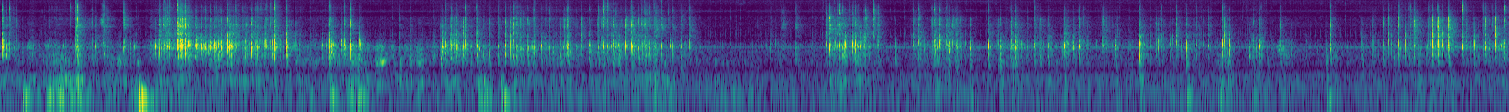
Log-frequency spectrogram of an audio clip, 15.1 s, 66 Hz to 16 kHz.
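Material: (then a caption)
Cellophane. A clear cellophane wrapping sheet, rolled into a long hollow tube, is held at both ends and pressed flat with the palm. It gives a dense, continuous run of sharp crinkles and crackles with a bright, papery hiss centered around 1.5 kHz. It swells in bursts and eases between presses for about fifteen seconds.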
